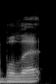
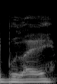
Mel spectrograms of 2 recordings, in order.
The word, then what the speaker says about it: boule: and then I say so I'm kind of torn on the bullet I know it's supposed to be Boule but I don't know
